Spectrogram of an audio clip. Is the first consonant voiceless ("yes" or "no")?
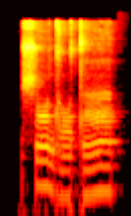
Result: yes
